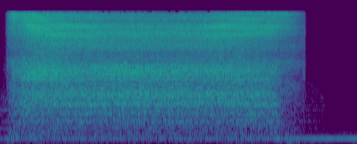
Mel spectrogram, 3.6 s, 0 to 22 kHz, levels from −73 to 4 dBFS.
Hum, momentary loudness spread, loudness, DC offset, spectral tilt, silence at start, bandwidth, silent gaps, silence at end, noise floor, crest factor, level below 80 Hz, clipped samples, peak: none; 5 LU; -17 LUFS; under 0.1%; 2.5 dB/octave; 0.05 s; 16 kHz; none; 0.55 s; -52 dBFS; 16 dB; -68 dBFS; under 0.1%; -6 dBFS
